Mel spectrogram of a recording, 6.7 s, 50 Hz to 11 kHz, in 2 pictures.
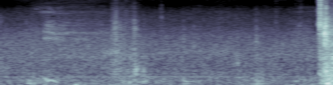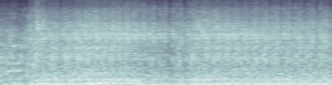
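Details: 1975 International Loadstar 1850, Detroit 6V53 two-stroke diesel, first start after fuel-line work, idle set high, no coolant in it: quiet, then catches into loud lumpy idle with uneven beat about three per second, heavy miss; owner suspects air in fuel or real issue; oil pressure about 65 psi.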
